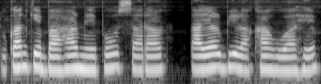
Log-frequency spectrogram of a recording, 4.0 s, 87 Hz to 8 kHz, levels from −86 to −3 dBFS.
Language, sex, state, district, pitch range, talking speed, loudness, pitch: Hindi, female, Arunachal Pradesh, Lower Dibang Valley, 195-215 Hz, 165 wpm, -17 LUFS, 200 Hz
